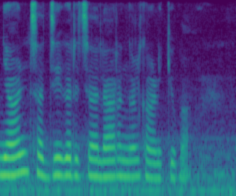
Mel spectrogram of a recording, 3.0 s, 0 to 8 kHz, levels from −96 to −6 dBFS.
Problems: low volume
